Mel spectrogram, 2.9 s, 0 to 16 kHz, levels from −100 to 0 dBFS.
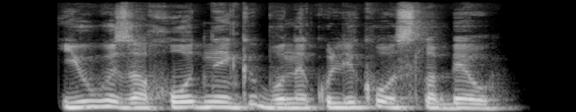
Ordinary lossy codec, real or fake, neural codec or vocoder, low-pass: none; real; none; 14.4 kHz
